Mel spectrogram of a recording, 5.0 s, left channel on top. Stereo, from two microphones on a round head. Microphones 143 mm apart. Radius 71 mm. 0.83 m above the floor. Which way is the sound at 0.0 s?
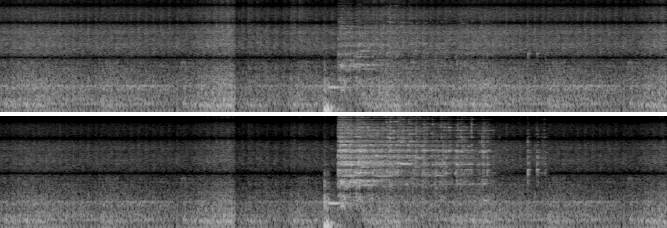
35° left (ahead or behind).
